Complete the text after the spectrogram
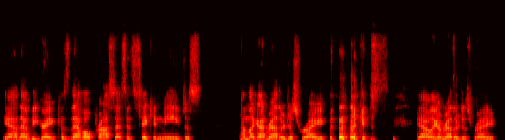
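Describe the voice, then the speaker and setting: A man's voice: low voice, normal speed, fairly bright tone. A man hosting a podcast interview, enthusiastic and laughing often in casual chat. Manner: enthusiastic, laughs often, says "super cool". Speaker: podcast host.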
